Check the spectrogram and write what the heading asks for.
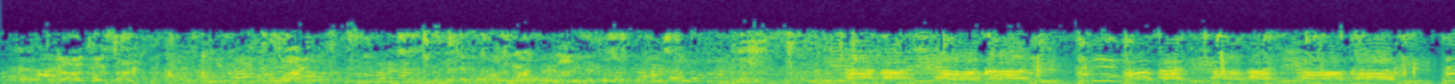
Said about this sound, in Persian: شهرک اکباتان تهران، حمله نیروهای امنیتی موسوم به لباس شخصی با گلوله های ساچمه‌ای و بمب صوتی به مردمی که تجمع اعتراضی شبانه برگزار کردند.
